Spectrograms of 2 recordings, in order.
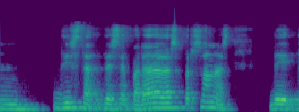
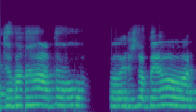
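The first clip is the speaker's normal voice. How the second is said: high, stretched-out shout; 8 semitones higher than usual. Retelling a person's threats during a crisis: imitating someone shouting. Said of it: "Y la persona gritándome".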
